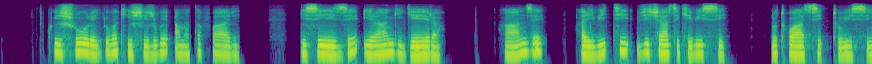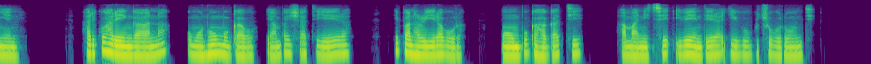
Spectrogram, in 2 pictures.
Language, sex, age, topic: Rundi, female, 36-49, education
